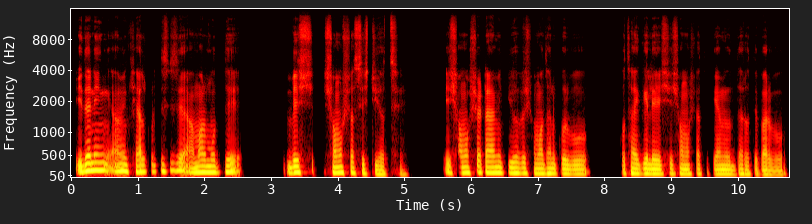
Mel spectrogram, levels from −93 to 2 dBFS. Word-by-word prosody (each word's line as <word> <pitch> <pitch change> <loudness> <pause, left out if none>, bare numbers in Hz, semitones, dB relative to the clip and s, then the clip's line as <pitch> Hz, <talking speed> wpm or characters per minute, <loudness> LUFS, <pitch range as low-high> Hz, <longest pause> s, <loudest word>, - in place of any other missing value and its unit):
ইদানিং 165 +3 +6 0.2
আমি 155 0 +4
খেয়াল 135 0 +1
করতেছি 145 +2 -4
যে - - +2 0.2
আমার 130 +1 +4
মধ্যে 125 - +1 1.0
বেশ 130 -1 +4 0.4
সমস্যা 120 0 +1
সৃষ্টি 100 -1 -5
হচ্ছে। 85 -1 -8 0.7
এই - - -1
সমস্যাটা 120 +1 -1
আমি 120 0 +4
কিভাবে 115 -1 +1
সমাধান 105 0 +1
করবো? 95 -2 0 0.7
কোথায় 105 +1 0
গেলে 100 -1 +4
সে 95 - -6
সমস্যা 95 -1 -1
থেকে - - -17
আমি 95 0 +2
উদ্ধার 90 +3 -3
হতে 90 -1 -8
পারবো? 80 -2 -3
110 Hz, 145 wpm, -26 LUFS, 100-125 Hz, 1.0 s, ইদানিং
